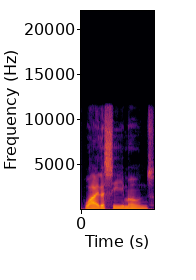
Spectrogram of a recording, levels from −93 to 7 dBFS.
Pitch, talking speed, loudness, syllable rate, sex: 120 Hz, 165 wpm, -19 LUFS, 3.1 syllables/s, male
